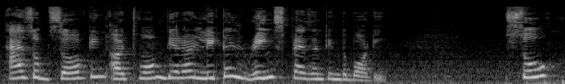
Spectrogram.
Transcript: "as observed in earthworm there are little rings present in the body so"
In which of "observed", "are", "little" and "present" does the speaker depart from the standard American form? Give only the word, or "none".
none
